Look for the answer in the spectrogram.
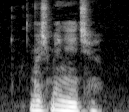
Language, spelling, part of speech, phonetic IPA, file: Polish, wyśmienicie, adverb, [ˌvɨɕmʲjɛ̇̃ˈɲit͡ɕɛ], LL-Q809 (pol)-wyśmienicie.wav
